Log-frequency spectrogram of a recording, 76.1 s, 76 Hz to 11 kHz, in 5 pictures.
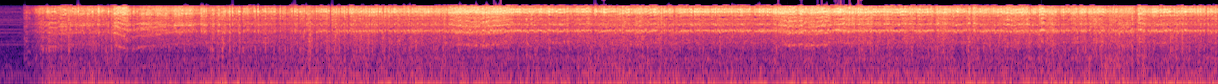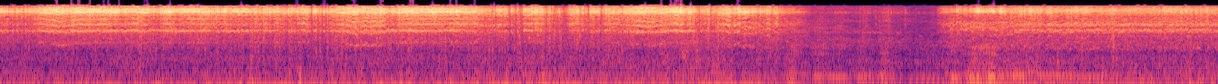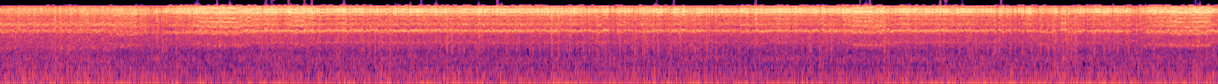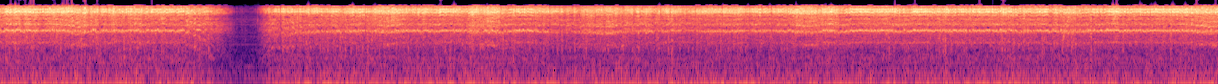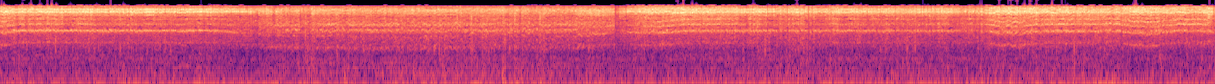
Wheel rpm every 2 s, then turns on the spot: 100, 220, 230, 230, 230, 230, 230, 230, 230, 230, 220, 230, 140, 50, 200, 190, 210, 230, 240, 230, 230, 230, 220, 220, 110, 220, 220, 230, 230, 230, 230, 230, 200, 200, 210, 230, 230, 220.
none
